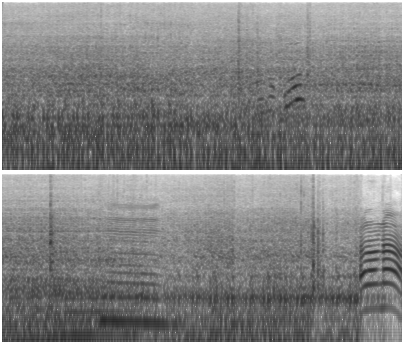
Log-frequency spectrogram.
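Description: Sport motorcycle riding at low speed through town, its engine running steadily under a loud rush of wind over the microphone.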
